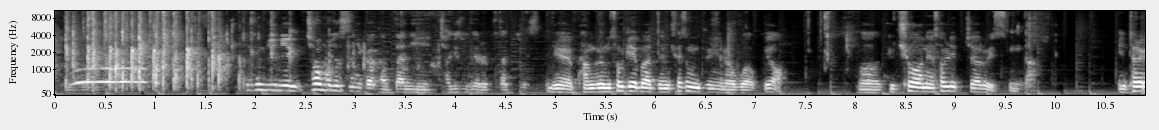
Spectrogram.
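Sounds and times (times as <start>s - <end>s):
audience clapping: 0.0s - 4.0s
speech: 1.9s - 7.4s, 8.0s - 10.0s, 10.6s - 10.8s.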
